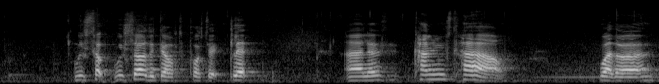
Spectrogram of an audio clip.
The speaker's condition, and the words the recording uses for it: Deafness. We both have different views on the world, because I'm oral.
